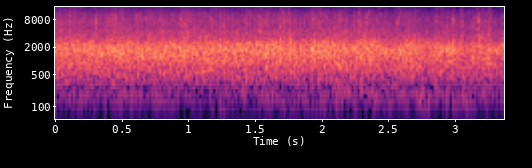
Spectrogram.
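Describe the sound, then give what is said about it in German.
Steady, dense applause from an audience after a talk, many hands clapping at once in a continuous loud wash with no pauses, and no one speaking over it. “Eine Runde Applaus bitte nochmal.”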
